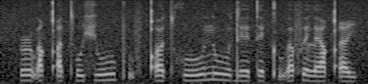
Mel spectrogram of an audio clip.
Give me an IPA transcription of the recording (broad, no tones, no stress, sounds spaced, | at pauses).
ɹ ṵ ɐ̯ qʼ ə tʰ u ɕ uː pʼ ṵ f qʼ u t x uː n uː d ɪː t e kʼ ṵ ɐ̯ f ɪ l ɛ ɐ̯ qʼ i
